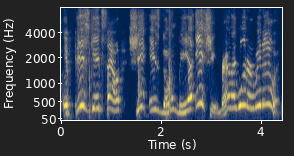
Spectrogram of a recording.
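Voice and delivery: high, exasperated rant. Real, not acted. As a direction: pitch it up in disbelief. Ranting about danger.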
